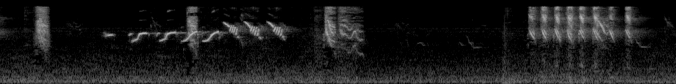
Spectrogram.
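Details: White-collared seedeater in warm-up song: a series of rising slurred whistles climbing into high chirps, a pause, then a fast even train of sharp high chirps at the end.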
